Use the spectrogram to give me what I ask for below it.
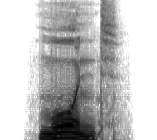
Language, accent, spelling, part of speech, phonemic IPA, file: German, Germany, Mond, proper noun / noun, /moːnt/, De-Mond.ogg
- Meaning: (proper noun) the Moon; Earth's only natural satellite, and also a luminary; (noun) 1. moon (a natural satellite that is orbiting its corresponding planet) 2. a month, especially a lunar month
